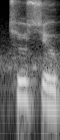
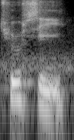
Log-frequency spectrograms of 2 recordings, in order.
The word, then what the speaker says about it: tusi: know what I'm saying tusu pronounced tusi is a popular drug used by celebrities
